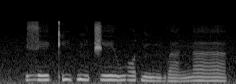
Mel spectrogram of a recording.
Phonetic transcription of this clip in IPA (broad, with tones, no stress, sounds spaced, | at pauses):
z e˦ kʼ i˦ ɓ ĩ˦ t͡ʃ eː˦ w ɔ˦ ɗ ĩ˨ ɡʷ a˨ ŋ aː˦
